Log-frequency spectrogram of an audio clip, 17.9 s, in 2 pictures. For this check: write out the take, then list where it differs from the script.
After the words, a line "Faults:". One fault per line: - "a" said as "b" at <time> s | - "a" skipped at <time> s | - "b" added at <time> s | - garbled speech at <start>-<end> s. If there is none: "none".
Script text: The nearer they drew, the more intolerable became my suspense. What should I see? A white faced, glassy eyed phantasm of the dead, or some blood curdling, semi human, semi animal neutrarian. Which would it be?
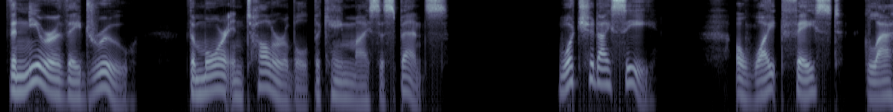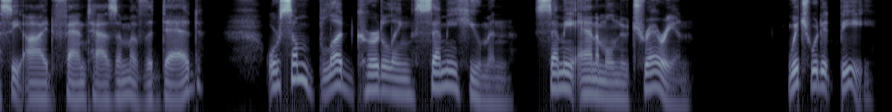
The nearer they drew, the more intolerable became my suspense. What should I see? A white faced, glassy eyed phantasm of the dead, or some blood curdling, semi human, semi animal neutrarian. Which would it be?
Faults:
none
